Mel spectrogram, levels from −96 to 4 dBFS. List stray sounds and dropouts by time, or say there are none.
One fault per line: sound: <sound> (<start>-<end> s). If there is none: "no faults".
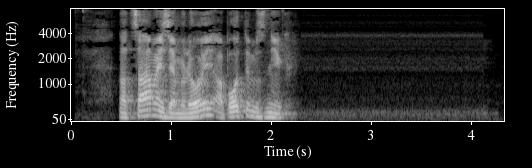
no faults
